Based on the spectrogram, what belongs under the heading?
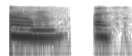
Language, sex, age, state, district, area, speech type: Sanskrit, other, 18-30, Andhra Pradesh, Chittoor, urban, conversation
